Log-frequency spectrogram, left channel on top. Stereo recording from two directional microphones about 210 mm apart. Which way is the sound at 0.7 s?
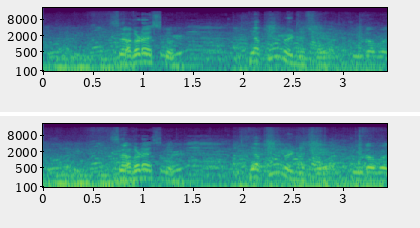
20° left (ahead or behind).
